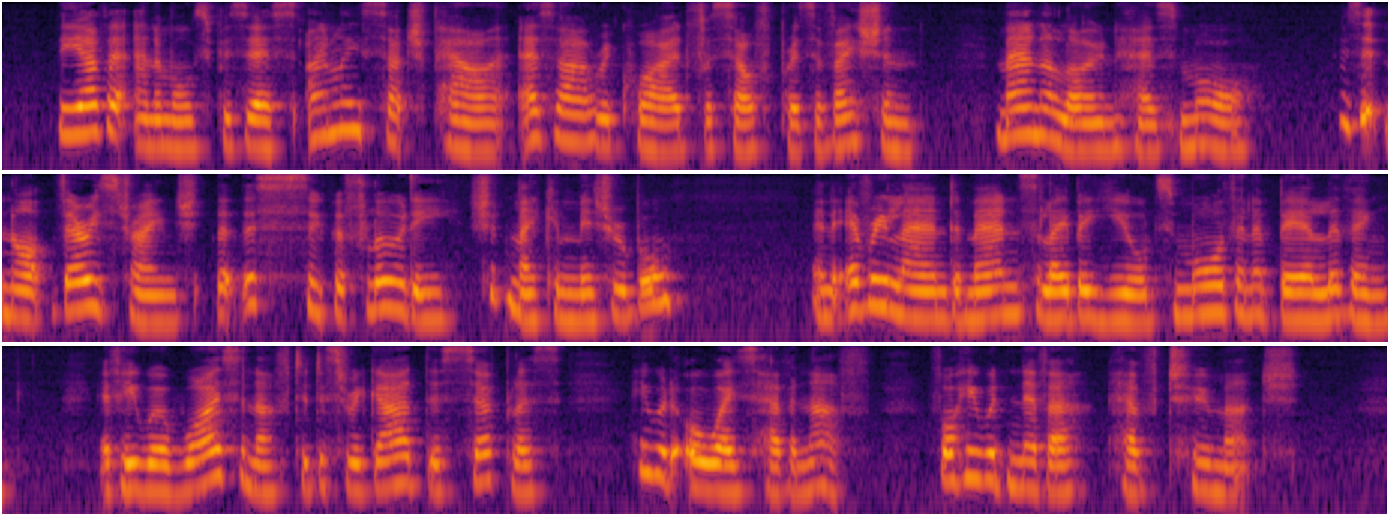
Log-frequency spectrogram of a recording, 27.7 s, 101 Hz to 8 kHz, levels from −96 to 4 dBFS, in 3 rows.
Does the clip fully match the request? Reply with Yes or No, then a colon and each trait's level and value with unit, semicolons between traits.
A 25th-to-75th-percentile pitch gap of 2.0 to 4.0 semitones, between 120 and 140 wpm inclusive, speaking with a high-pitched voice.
No: average, 4.5 semitones; slow, 135 wpm; high, 195 Hz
